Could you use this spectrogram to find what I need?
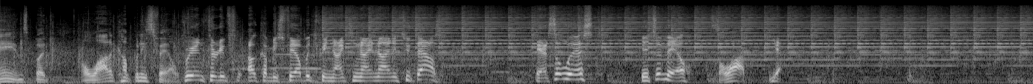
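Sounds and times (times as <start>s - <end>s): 
speech: 0.0s - 4.7s, 5.3s - 7.9s
stock exchange opening bell ringing: 3.2s - 10.3s.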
